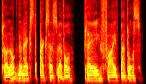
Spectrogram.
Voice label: Speech Access Level Unlock, EN GB; World Of Warships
